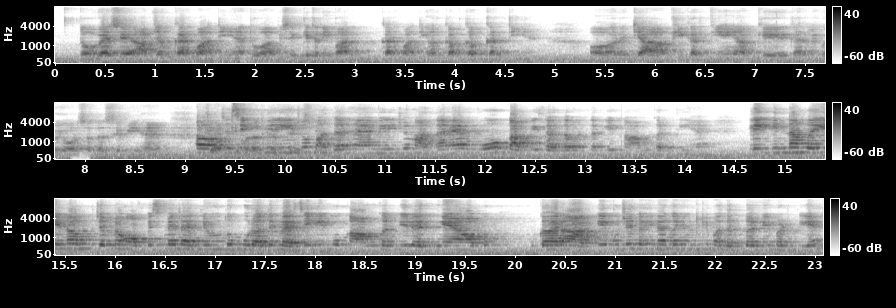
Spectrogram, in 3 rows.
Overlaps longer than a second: present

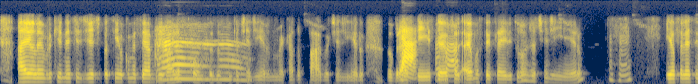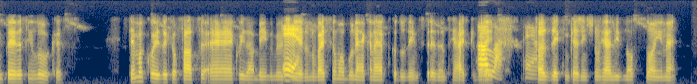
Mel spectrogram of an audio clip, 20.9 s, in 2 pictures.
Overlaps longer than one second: present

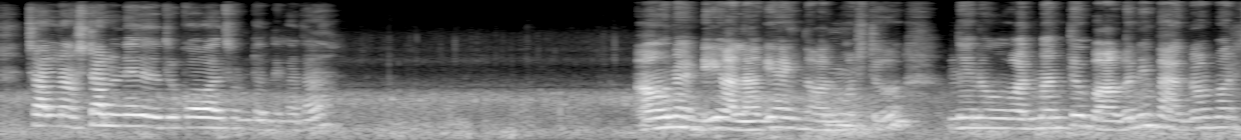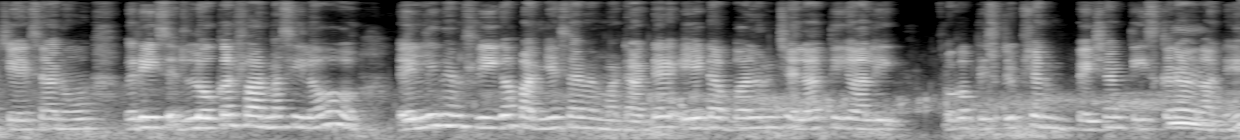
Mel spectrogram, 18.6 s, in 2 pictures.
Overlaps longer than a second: none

